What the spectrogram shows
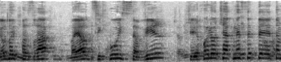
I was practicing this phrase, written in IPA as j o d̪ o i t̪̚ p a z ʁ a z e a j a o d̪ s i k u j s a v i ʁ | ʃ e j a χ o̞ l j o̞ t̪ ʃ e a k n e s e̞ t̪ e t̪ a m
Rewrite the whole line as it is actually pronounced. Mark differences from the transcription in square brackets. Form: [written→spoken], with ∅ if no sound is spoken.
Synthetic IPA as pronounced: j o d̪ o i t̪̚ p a z ʁ a [z→v] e a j a o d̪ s i k u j s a v i ʁ | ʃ e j a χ o̞ l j o̞ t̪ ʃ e a k n e s e̞ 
